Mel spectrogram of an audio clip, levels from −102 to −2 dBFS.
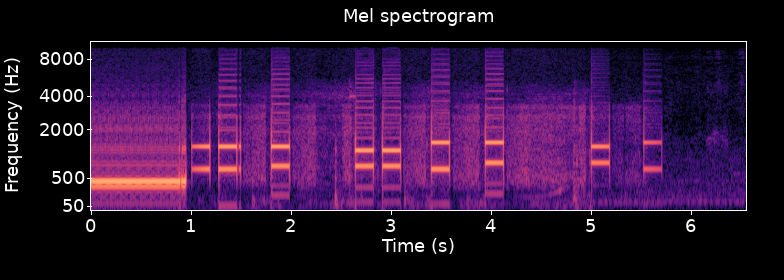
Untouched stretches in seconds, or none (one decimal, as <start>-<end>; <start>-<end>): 0.0-6.6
